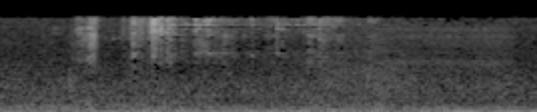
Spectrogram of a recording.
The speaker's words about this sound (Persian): کلید آپارتمانه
